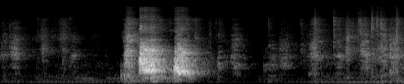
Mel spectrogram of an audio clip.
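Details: English bulldog before and after eating his meal; two loud, rough, gruff barks in quick succession after a quiet start, with soft snuffling and shuffling noises before and after and a brief human voice.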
